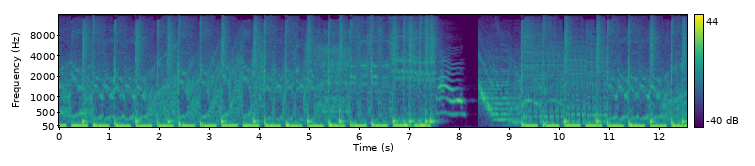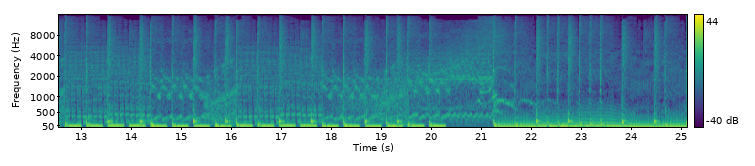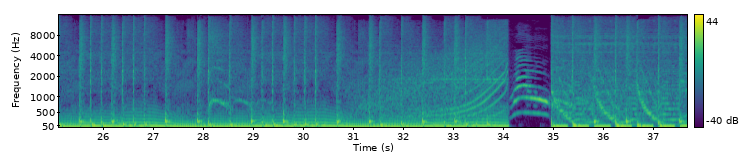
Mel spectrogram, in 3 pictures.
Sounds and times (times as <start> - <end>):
Dubstep: 0.0 - 7.6, 8.4 - 34.2, 35.0 - 37.6.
